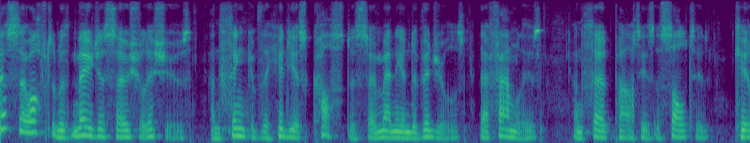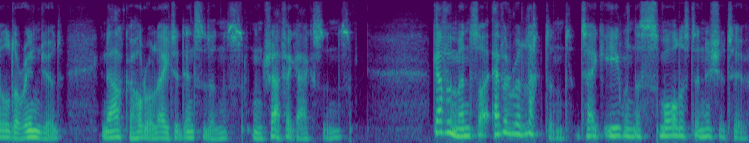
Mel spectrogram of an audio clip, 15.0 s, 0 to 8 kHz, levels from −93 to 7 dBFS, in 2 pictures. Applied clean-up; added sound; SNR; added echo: none; none; none; none.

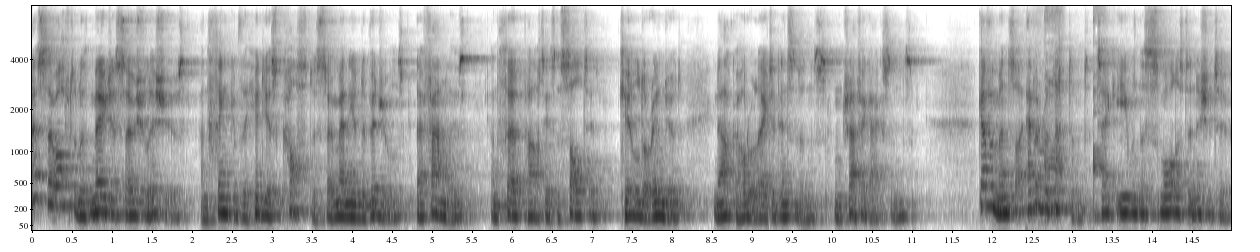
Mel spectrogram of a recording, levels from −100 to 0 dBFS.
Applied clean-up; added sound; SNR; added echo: none; Fart; 14 dB; reverberation time 0.9 s.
